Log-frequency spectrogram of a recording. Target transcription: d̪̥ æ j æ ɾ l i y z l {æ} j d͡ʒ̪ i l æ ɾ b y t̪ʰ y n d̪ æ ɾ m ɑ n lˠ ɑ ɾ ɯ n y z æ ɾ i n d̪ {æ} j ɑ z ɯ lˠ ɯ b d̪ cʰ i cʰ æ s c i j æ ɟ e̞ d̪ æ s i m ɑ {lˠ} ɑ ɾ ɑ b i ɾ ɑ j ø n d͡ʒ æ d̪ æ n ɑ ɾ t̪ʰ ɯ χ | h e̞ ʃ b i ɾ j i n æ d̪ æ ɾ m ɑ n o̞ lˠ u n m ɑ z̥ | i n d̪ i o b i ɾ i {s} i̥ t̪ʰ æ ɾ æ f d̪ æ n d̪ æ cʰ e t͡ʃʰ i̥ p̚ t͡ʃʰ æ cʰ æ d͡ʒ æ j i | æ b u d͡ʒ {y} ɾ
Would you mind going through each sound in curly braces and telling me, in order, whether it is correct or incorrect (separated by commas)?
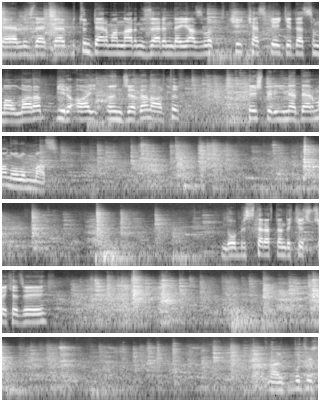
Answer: correct, correct, incorrect, correct, correct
